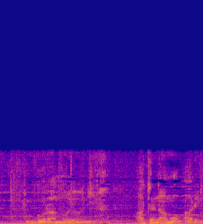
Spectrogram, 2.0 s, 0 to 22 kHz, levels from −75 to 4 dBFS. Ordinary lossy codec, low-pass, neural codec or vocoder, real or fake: none; 7.2 kHz; none; real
